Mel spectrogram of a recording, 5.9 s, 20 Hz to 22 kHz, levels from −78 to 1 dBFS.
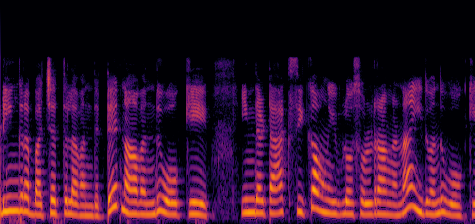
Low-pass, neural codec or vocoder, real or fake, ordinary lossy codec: none; none; real; none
